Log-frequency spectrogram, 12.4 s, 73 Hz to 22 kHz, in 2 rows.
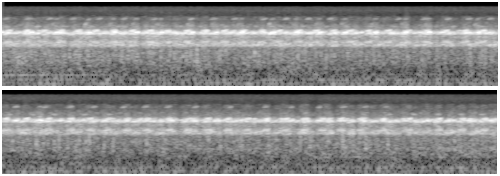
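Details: Pond-side frog chorus at night in Ingye Art Park, Suwon, with rain falling. Croaks blend into a constant buzzing trill, with some individual notes pulsing more slowly through it, at roughly 86 a minute.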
